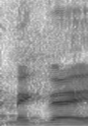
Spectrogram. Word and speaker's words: McVey: Is that how you say it, McVey? Yep, McVey, yeah.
